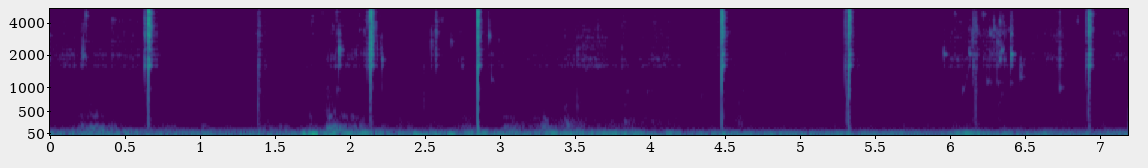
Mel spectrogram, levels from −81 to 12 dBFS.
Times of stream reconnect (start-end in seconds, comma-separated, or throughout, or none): none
